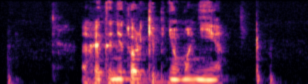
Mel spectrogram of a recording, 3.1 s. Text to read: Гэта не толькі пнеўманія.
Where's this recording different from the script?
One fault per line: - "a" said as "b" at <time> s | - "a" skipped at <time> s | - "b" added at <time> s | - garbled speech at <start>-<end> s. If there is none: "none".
none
